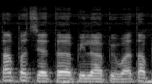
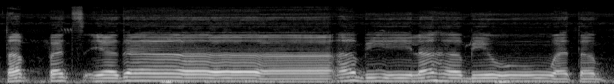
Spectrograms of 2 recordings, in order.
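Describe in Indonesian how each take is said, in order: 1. Vokal setelah 'yad' dibaca pendek. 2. Vokal setelah 'yad' dibaca panjang. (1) "bukan ... langsung seperti itu" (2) "itu kan ada bacaan mat"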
